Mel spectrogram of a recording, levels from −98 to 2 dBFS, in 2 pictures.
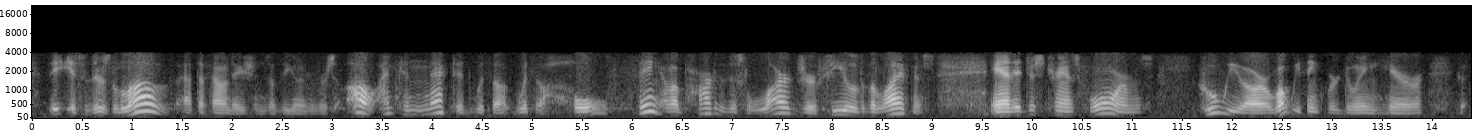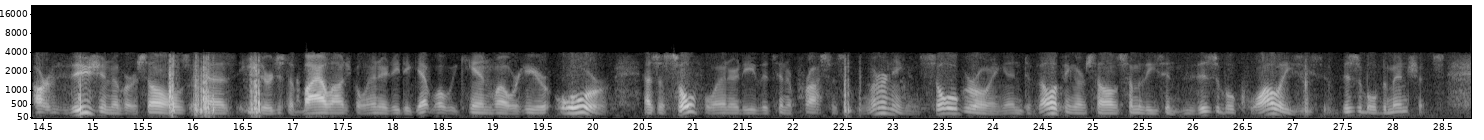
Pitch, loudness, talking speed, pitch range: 110 Hz, -29 LUFS, 185 wpm, 100-145 Hz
